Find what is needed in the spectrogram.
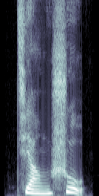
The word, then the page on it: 讲述: jiǎng shù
